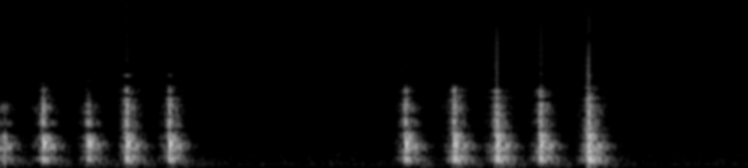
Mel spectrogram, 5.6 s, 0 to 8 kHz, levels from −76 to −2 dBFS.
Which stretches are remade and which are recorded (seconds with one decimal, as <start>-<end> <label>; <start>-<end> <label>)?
0.0-0.9 remade; 0.9-5.6 recorded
